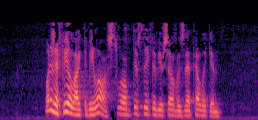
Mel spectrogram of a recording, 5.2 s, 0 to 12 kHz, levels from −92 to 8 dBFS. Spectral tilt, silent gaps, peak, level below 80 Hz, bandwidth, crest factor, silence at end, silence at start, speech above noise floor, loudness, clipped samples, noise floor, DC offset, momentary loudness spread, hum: -6.5 dB/octave; none; -2 dBFS; -56 dBFS; 6.4 kHz; 20 dB; 0.75 s; 0.9 s; 40 dB; -20 LUFS; under 0.1%; -60 dBFS; under 0.1%; 12 LU; none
